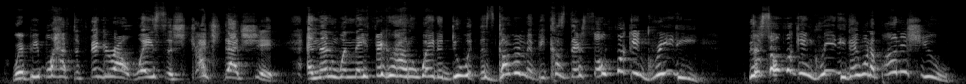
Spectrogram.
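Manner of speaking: real fury at the country and government; furious rant. Real, not acted. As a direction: let the outrage boil over. Furious rant about racism.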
